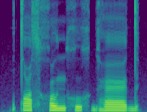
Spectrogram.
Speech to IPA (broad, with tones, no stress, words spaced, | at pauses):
tˤo˥sˤxu˥nxu˧xɡʱæ˥d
